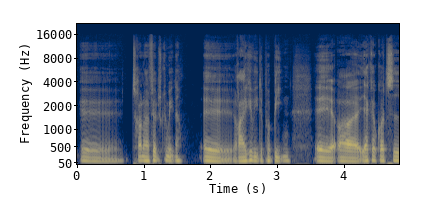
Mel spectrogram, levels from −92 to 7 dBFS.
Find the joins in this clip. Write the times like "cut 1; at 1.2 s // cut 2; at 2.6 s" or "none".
cut 1; at 3.5 s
